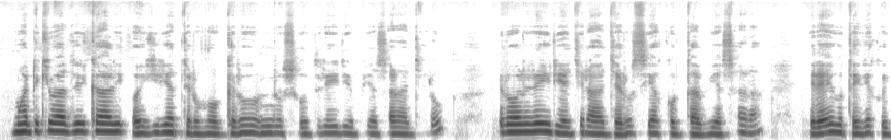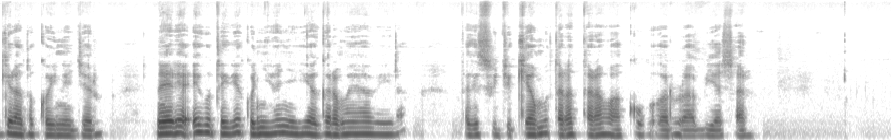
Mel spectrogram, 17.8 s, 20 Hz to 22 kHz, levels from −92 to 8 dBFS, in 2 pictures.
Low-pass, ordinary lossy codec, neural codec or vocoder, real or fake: none; none; none; real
